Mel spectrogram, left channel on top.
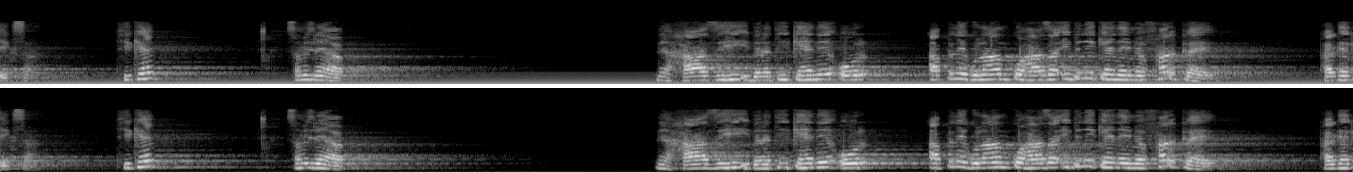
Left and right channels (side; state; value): left; noise; hum, 16 dB below the sound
